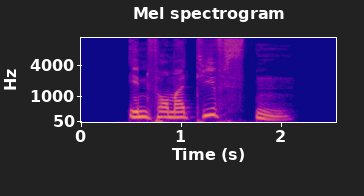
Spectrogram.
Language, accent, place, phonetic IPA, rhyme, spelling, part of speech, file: German, Germany, Berlin, [ɪnfɔʁmaˈtiːfstn̩], -iːfstn̩, informativsten, adjective, De-informativsten.ogg
- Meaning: 1. superlative degree of informativ 2. inflection of informativ: strong genitive masculine/neuter singular superlative degree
